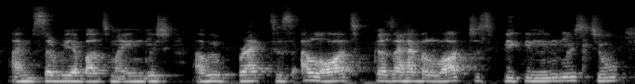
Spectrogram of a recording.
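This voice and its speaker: A woman speaks at a moderate pace in a Portuguese accent, her pitch very deep and low. Her delivery is monotone and flat, and somewhat breathy. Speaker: political live streamer. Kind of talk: live stream monologue. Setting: live stream. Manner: halting, many fillers and restarts.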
